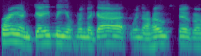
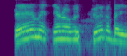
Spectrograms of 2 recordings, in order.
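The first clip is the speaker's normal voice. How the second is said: high, put-on feminine woman's voice; 8 semitones higher than usual. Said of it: "it sounds just like a woman over the phone".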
